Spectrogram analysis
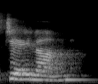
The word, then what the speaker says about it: Ceylan: Yes, it's Ceylan. Oh, that's a beautiful name. Thank you. It's from Turkey. I'm Turkish, so that's why that C is pronounced as a J.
